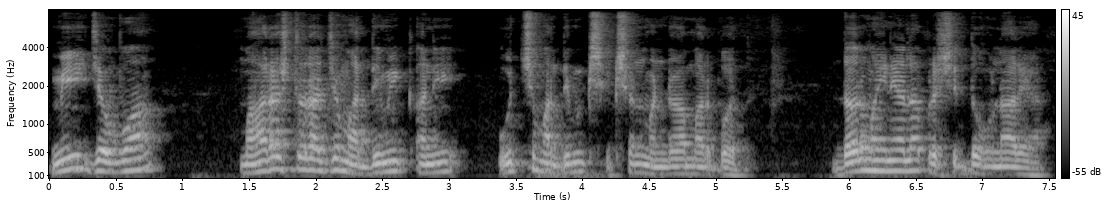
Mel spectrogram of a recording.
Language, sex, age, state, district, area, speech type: Marathi, male, 30-45, Maharashtra, Palghar, urban, spontaneous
